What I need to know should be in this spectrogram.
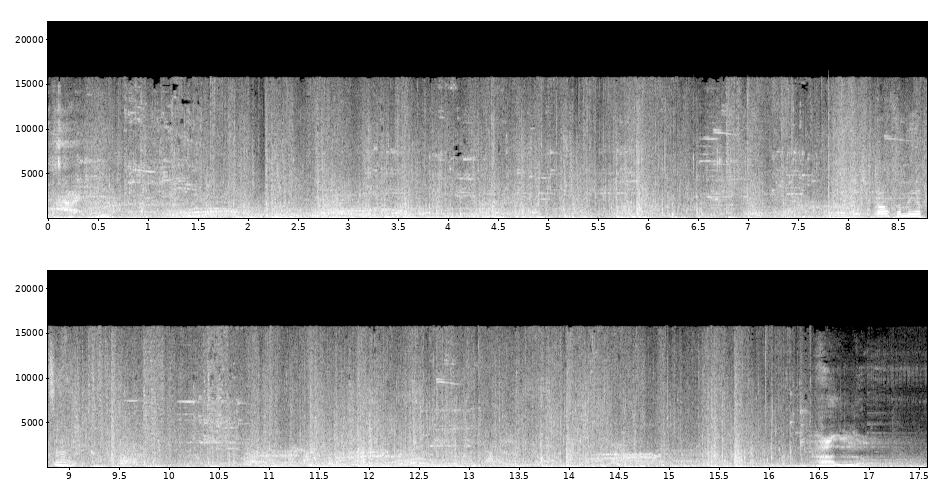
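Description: Game combat sounds of blows, spells and monster cries clash and crackle.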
